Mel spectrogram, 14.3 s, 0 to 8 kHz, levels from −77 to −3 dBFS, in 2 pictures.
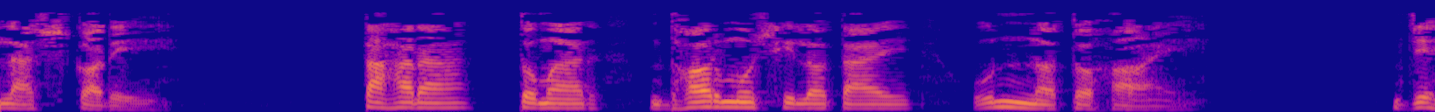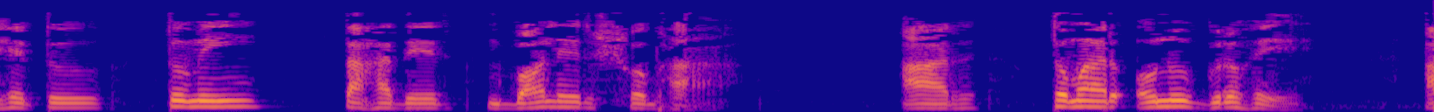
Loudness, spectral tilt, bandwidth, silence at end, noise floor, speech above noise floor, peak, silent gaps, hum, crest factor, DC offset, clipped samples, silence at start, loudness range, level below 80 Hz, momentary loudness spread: -30 LUFS; -10 dB/octave; 5.8 kHz; 0 s; -77 dBFS; 47 dB; -10 dBFS; none; none; 20 dB; under 0.1%; under 0.1%; 0 s; 4 LU; -66 dBFS; 14 LU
